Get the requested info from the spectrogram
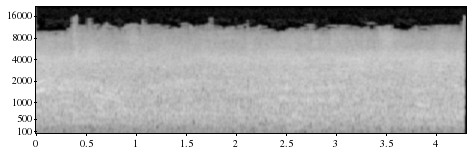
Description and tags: Inside the Smithsonian Museum of Racism and Genocide recorded with DS-40 as the left microphone mysteriously stopped working and salvaged as a monophonic recording in Wavosaur.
